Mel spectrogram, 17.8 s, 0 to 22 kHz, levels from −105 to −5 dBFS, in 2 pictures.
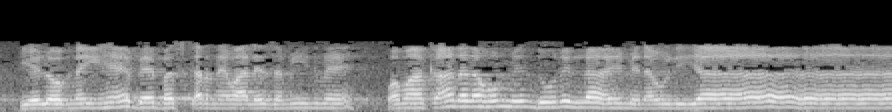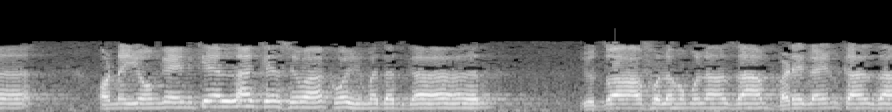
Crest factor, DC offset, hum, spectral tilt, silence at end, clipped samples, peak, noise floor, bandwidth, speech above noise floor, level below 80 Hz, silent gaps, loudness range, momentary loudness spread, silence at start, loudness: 16 dB; under 0.1%; none; -11 dB/octave; 0 s; under 0.1%; 0 dBFS; -42 dBFS; 5 kHz; 26 dB; -48 dBFS; none; 3 LU; 8 LU; 0 s; -16 LUFS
